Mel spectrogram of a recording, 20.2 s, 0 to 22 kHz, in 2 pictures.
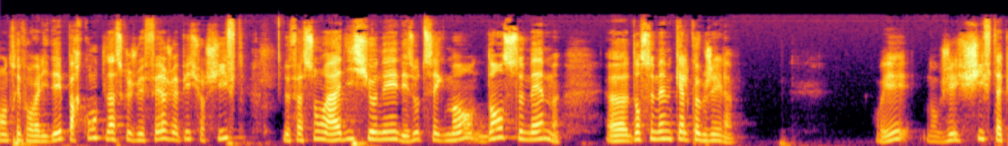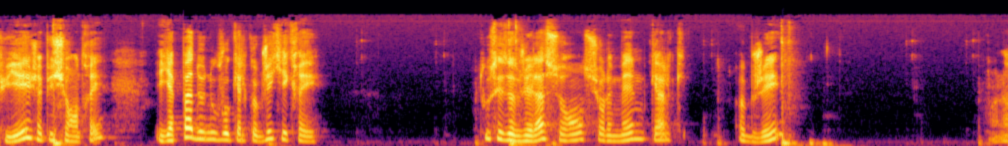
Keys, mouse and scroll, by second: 0.1 Return, 8.9 shift+click, 9.8 shift+click, 11.0 shift+Return, 13.6 shift+click, 14.4 shift+click, 15.2 shift+Return, 16.5 shift+click, 17.1 shift+click, 17.8 Return, 19.1 shift+click, 19.7 shift+click.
